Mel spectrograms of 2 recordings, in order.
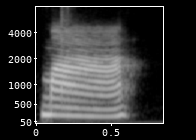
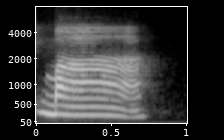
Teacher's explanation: ma in the low tone is ma is a flat sound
